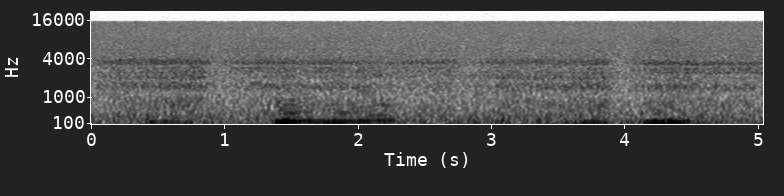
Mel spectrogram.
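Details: Sleeping adult man napping face down makes low, rattling snores on each breath, about three in five seconds, over a steady background hiss; snoring.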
